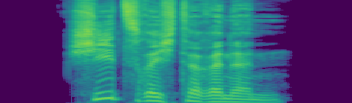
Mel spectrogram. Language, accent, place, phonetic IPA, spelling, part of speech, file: German, Germany, Berlin, [ˈʃiːt͡sˌʁɪçtəʁɪnən], Schiedsrichterinnen, noun, De-Schiedsrichterinnen.ogg
- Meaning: plural of Schiedsrichterin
